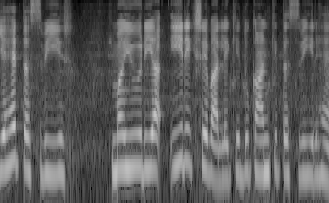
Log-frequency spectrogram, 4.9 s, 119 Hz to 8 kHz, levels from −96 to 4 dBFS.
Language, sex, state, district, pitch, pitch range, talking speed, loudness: Hindi, female, Uttar Pradesh, Budaun, 230 Hz, 220-250 Hz, 120 wpm, -28 LUFS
